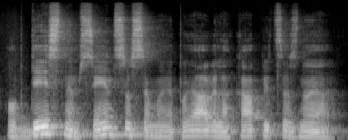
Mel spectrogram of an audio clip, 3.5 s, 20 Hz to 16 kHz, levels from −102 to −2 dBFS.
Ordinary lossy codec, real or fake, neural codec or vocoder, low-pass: none; real; none; 14.4 kHz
